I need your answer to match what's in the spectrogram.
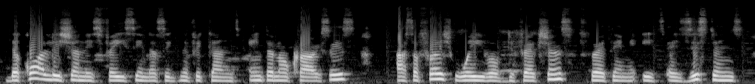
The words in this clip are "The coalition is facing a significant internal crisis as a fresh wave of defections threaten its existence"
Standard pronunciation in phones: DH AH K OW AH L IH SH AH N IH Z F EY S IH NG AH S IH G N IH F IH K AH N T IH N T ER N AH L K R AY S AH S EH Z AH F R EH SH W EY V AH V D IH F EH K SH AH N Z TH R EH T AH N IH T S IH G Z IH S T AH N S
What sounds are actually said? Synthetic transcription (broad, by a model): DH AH K OW AH L IH SH AH N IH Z F EY S IH NG AH S IH G N IH F IH K AH N T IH N T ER N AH L K R AY S AH S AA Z AH F R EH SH W EY V AH V D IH F EH K SH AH N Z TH R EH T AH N IH T S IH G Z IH S T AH N S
